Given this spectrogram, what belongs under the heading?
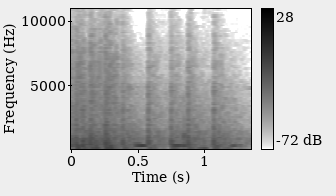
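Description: Rapid gunfire in the video game PUBG crackles in a quick burst of several shots, moderately faint and close together with an uneven rhythm.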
